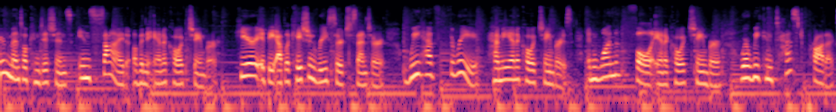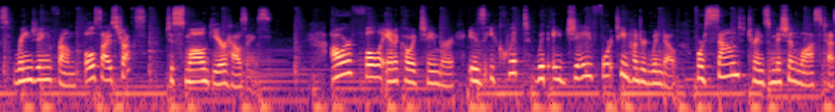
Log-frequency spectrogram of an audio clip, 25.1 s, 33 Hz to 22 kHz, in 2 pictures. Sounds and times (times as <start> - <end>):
Speech: 0.0 - 16.6, 17.5 - 25.0
Music: 0.0 - 25.0.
